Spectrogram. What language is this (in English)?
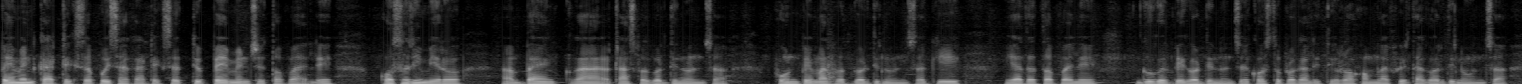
Nepali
